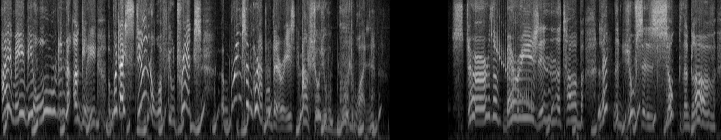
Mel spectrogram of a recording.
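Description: A woman's voice: sits high, huge pitch swings, slow, fairly bright tone, heavily acted. A woman playing a crafty, ugly old witch in a cartoon video game, theatrical and chanting, over a busy background. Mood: crafty, encouraging.

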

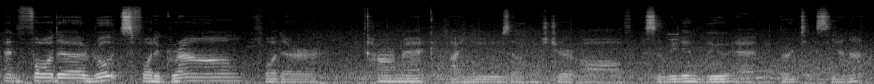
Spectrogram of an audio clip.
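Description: A man calmly explaining his sketching and watercolor process in a voice-over. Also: medium pitch. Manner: calm, explanatory, unhurried. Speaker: artist narrating his sketching video. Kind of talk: voice-over commentary on painting. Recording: audible background noise.

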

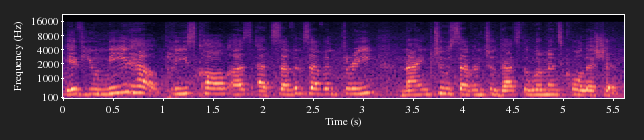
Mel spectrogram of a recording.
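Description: A woman's voice: a little high, normal speed, far from the mic, slight background noise, rough recording. A middle-aged woman hosting a radio talk show, addressing listeners directly and emphatically. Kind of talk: public-service talk show wrap-up. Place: small indoor radio studio. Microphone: boom-mounted studio microphone.

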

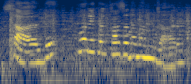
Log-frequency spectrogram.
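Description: A woman's voice: high-pitched, sing-song, slow, exaggerated voice. A woman voicing a famished, indignant animatronic chicken in an amateur cartoon fan dub. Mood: polite, hungry. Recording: slightly distant mic, music behind.

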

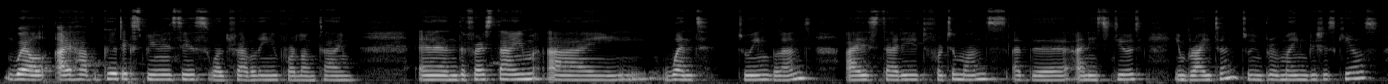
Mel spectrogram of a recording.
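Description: A woman's voice: medium pitch, fairly even intonation, unhurried, a little mellow. A woman in her twenties from Chile with a Chilean Spanish accent, a native Spanish speaker and English teacher, introducing herself to camera in a small room at home, earnest and friendly, restarting her phrases often. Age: 20s. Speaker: English teacher applying for volunteering. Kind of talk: self-introduction video to camera. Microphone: device camera at close range.

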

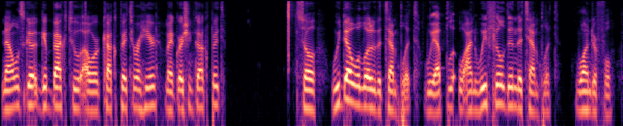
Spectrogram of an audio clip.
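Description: A man giving a screen-recorded software tutorial, thinking aloud as he types and often correcting himself. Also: on the high side, moderate pace, no room sound, dull audio. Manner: relaxed, thinking aloud while typing, many fillers and self-corrections. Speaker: software trainer.

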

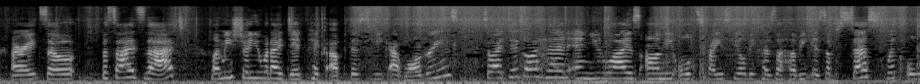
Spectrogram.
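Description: A woman, chatting upbeat to viewers as she walks through store deals, then films from a parked car. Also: a little high. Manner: upbeat, talks straight to viewers with "y'all" and "guys". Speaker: couponing vlogger. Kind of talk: casual chatty deal walkthrough. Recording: noisy store and car background.

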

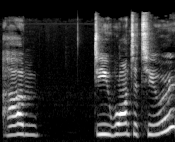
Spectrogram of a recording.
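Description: A woman voicing an eager, nervous enchanted candelabra servant, excitable and pleading, in an audio drama. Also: high voice, takes it slowly. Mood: anxious.

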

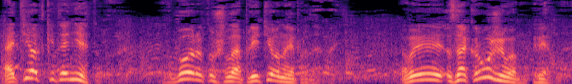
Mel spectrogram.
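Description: An actor playing a hearty young village blacksmith in a radio play, with a folksy, open manner. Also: male voice, high-pitched, big pitch swings, normal speed, crowd noise. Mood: obliging.

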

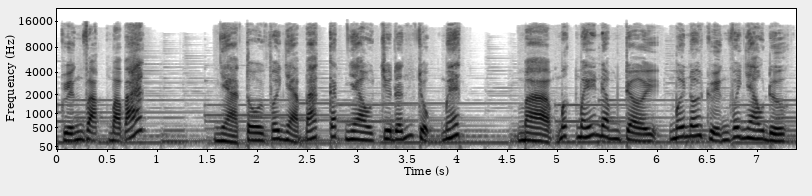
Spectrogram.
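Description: A man's voice: high voice, animated, normal speed. A big, kind-hearted male neighbour for a cartoon. He is easygoing and modest, and music plays faintly underneath. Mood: modest, friendly. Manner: easygoing, self-effacing. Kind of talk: cartoon dubbing.

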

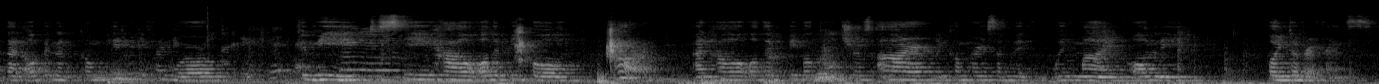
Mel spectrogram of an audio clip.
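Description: A woman's voice: medium pitch, a little slow, background noise. Woman, chatty panel guest. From Mexico. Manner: conversational, hesitant with many fillers. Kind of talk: church panel discussion. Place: church stage before a congregation. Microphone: handheld mic.

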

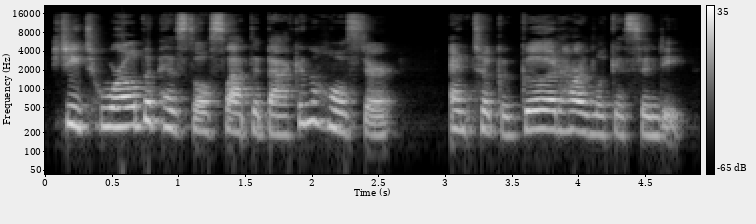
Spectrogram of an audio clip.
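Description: A woman teacher reading a children's storybook aloud with expressive, dramatized storytelling. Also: medium pitch, moderate pace, gravelly.

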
